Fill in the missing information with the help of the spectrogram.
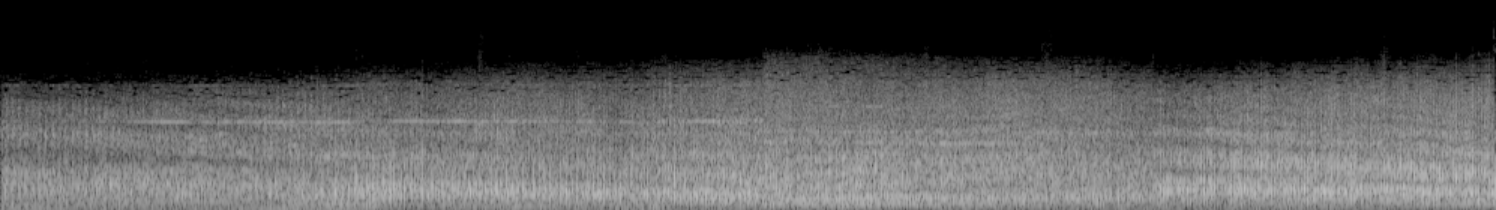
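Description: Military attack helicopter running: dense rotor and turboshaft engine noise, with a thin high turbine whine through the first half and the sound slowly growing louder.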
